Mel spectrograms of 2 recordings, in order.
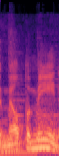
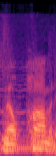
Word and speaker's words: Melpomene: My mother would point to the signs and say, "How do you pronounce that?" And I'd say Melpomene, and she'd say, "No, it's Melpomene." It's Yeah, polite. Melpomene. That's how the people from New Orleans say Hey, it.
